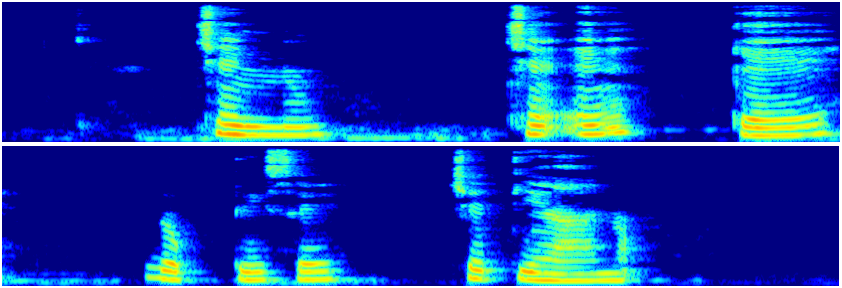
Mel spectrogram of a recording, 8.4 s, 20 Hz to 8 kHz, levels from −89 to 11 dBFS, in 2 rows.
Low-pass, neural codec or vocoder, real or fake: 7.2 kHz; none; real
